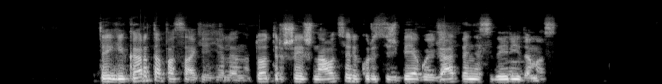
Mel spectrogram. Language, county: Lithuanian, Vilnius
